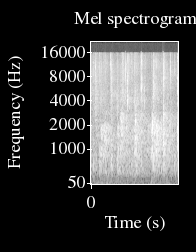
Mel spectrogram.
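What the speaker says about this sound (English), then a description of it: "So give them a round of applause." Audience at a church vision night applauding, a steady dense patter of many hands throughout, moderately distant and fairly soft.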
